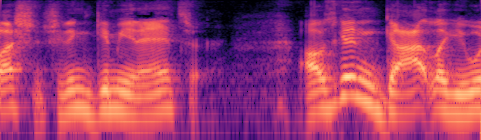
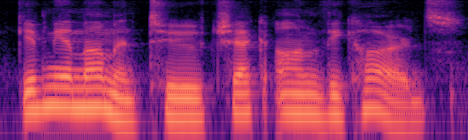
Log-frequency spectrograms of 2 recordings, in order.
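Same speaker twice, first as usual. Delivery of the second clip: put-on slow, soft British accent; measured British fortune-teller, much softer; British psychic; 8 dB quieter, slower than usual. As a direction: stall slowly in a put-on British voice. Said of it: "I don't know why she's British".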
